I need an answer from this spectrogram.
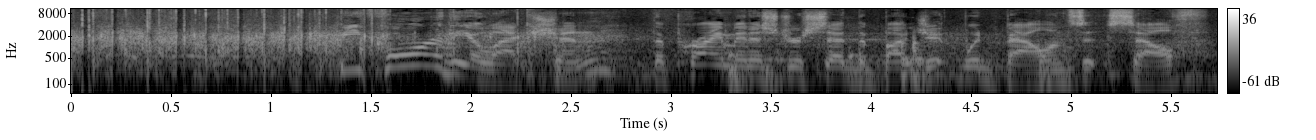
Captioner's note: some Applause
